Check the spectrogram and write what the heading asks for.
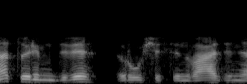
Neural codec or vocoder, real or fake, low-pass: none; real; 3.6 kHz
